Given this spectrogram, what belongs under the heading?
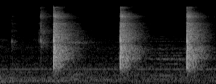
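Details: Focused (not radial) shockwave therapy applicator for physiotherapy fired against the hand at intensity 3 of 15, frequency 90; three loud, sharp, evenly spaced snapping pulses. Focused shockwave applicator firing.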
